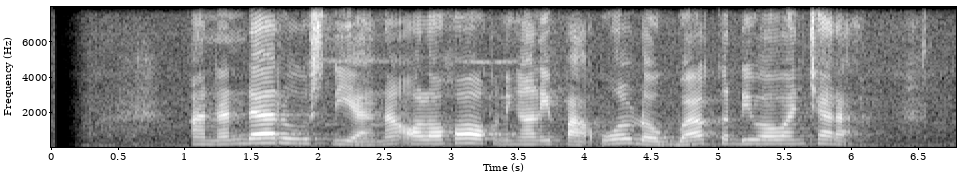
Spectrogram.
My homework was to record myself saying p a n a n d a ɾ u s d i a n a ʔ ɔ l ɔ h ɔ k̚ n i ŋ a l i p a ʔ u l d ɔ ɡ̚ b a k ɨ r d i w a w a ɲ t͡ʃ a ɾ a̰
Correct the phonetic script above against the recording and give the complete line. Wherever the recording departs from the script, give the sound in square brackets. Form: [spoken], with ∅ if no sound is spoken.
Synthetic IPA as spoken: [ʔ] a n a n d a ɾ u s d i a n a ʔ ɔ l ɔ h ɔ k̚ n i ŋ a l i p a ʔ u l d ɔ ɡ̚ b a k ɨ r d i w a w a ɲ t͡ʃ a ɾ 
